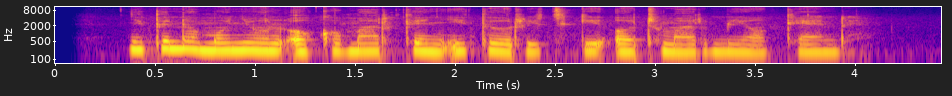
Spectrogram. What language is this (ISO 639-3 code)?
luo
